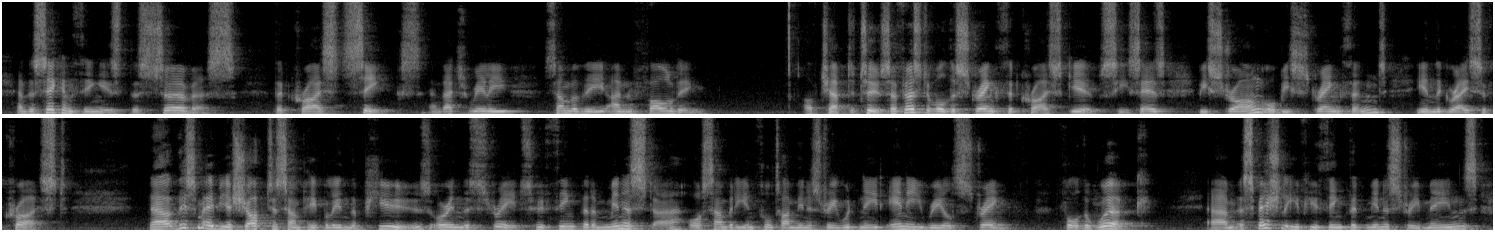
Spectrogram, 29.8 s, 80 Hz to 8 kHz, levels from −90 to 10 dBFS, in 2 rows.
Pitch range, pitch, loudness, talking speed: 140-165 Hz, 150 Hz, -26 LUFS, 170 wpm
